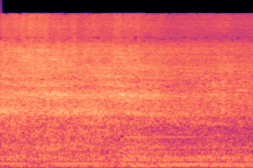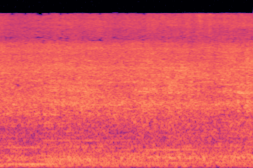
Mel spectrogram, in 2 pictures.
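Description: Passenger coaches of a passing train rolling by close at hand: a steady rushing of wheels on rail, loudest in the first two seconds and easing after.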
